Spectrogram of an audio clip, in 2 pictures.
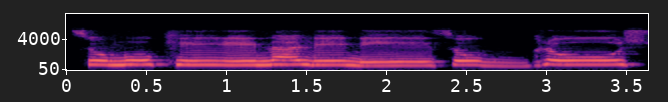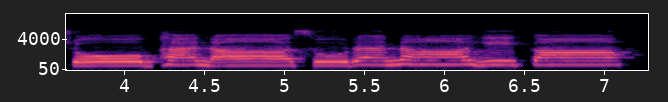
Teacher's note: So there is a Shakara sound, additional Shakara there, and the Visarga will not be heard.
